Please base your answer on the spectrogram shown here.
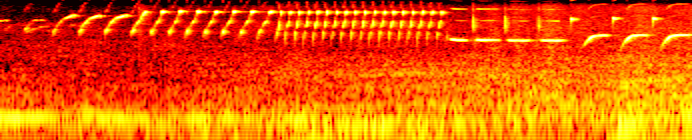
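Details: Training song of a Spanish Timbrado canary: rising whistled slurs speed into a bright pulsed roll, then a lower steady tone broken by quick upward-flicked notes.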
